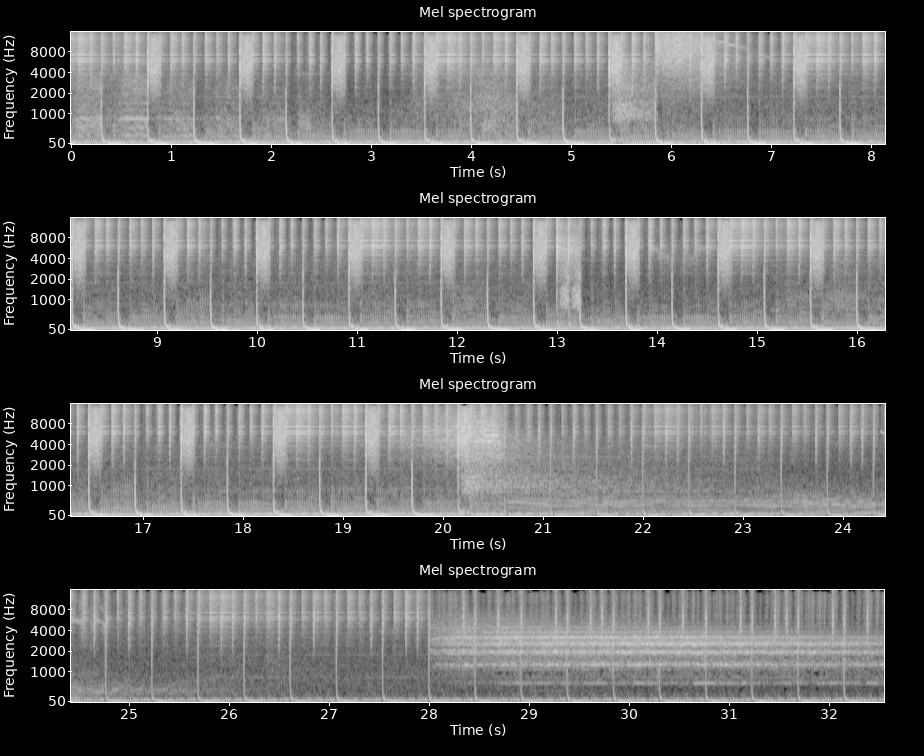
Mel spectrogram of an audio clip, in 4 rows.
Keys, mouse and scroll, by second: 0.8 ctrl+alt+z, 7.8 ctrl+-, 8.6 ctrl+alt+z, 9.4 ctrl+alt+z, 10.5 ctrl+alt+z, 10.6 ], 11.7 ctrl+-, 16.2 ctrl+alt+z, 16.8 ctrl+-, 17.1 space, 19.8 ctrl+=, 20.5 ], 21.2 ], 21.8 ctrl+-, 22.6 ctrl+-, 25.7 ctrl+alt+z.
